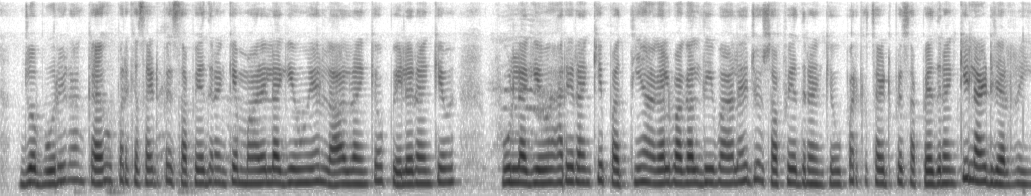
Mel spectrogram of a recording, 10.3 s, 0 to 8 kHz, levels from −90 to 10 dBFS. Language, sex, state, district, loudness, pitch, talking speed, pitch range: Hindi, female, Bihar, Samastipur, -16 LUFS, 205 Hz, 285 wpm, 200-220 Hz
